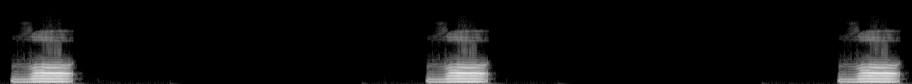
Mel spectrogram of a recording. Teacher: Huruf dha keluar dari ujung lidah yang bertemu dengan ujung gigi seri atas.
